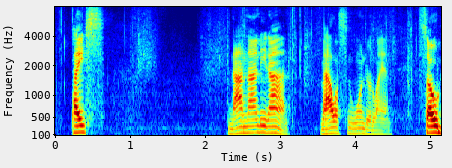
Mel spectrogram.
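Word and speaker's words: Paice: pace how do you say his last name pace 999 malice in wonderland sold to richard davis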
